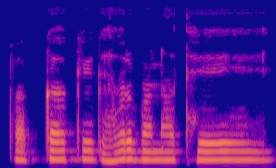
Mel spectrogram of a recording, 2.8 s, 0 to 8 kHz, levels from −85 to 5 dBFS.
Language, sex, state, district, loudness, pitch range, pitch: Chhattisgarhi, male, Chhattisgarh, Jashpur, -28 LUFS, 150-155 Hz, 150 Hz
